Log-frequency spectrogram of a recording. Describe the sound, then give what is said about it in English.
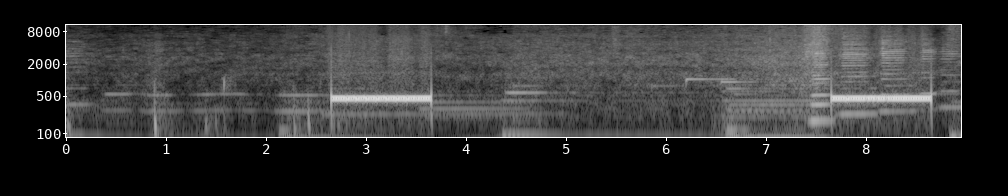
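Push-button telephone tones sound in sustained electronic beeps, two loud steady blasts about a second long, with quieter tones and a low droning hum running beneath them and no voices. “There's another push button there. Into the phone”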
